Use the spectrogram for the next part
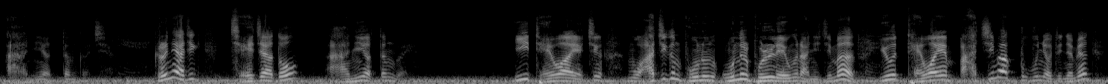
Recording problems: low rumble; faint; throughout; 20 dB below the speech

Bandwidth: 14.5 kHz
